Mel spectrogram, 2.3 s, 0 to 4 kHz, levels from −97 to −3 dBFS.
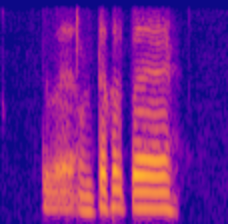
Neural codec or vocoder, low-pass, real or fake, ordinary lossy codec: vocoder, 44.1 kHz, 128 mel bands, Pupu-Vocoder; 3.6 kHz; fake; none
